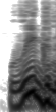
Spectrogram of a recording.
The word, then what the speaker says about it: विघ्न: का तो घ न इसको क्या पढ़ेंगे विघ्न इसको विघी विघ्न घ प देखिए जल्दी उच्चारण हो रहा है ना क्योंकि ये आधा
